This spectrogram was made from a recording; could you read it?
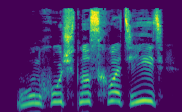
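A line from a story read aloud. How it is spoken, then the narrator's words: Yell. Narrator (Russian): завопил Морт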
